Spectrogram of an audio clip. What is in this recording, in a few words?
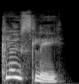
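"closely", British English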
